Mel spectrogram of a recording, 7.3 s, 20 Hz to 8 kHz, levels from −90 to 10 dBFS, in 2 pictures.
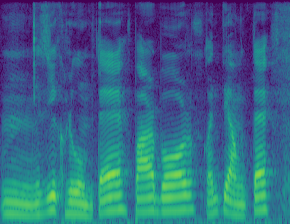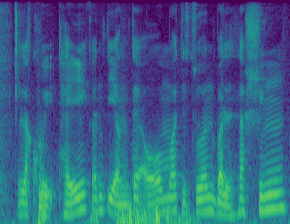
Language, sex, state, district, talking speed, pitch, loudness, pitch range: Mizo, male, Mizoram, Aizawl, 165 wpm, 130 Hz, -16 LUFS, 110-140 Hz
